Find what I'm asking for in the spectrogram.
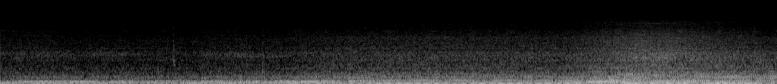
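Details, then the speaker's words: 2005 Buick Terraza after 4T65-E transmission replacement, lifted with only the driver's side front wheel spinning in drive: deep, steady rumble swelling slightly with speed from a bad driver's side wheel bearing, unrelated to the transmission. "That's that damn rumbling noise. It's coming from the driver's side tire. You know what that means? That means I do have a bad wheel bearing."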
